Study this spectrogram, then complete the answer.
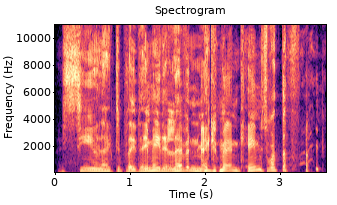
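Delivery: hammed-up psychic taunt breaking into laughter; Psycho Mantis voice. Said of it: "Psycho Mantis voice".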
